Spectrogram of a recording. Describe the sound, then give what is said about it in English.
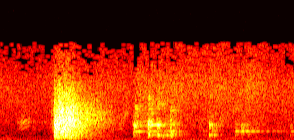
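A single sharp gunshot bursts out loudly. Voices talk afterward. “Will you stop shooting?”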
